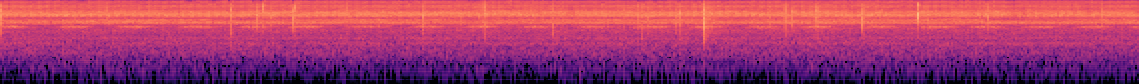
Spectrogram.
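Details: Steady high-pitched insect chorus heard alongside a bonfire, the trilling bands unbroken from start to finish while faint scattered pops and snaps of burning wood come and go.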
